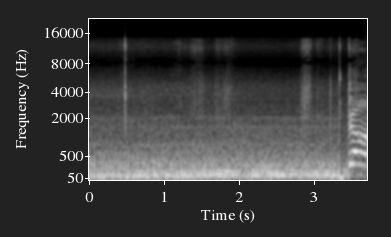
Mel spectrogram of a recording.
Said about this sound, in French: on fait dégeler nos fenêtres, faire virer le véhicule un petit peu avant de partir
